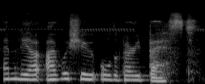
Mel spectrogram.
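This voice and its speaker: A woman acting out an earnest, courteous visitor in an audio play. Her voice sits fairly high, and she speaks tentatively, tripping gently over her words as she tries to be kind. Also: fast, natural voice. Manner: hesitant, stammering, polite. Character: polite, hesitant woman visitor to a small town, kindly and earnest. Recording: amateur home recording on personal device.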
